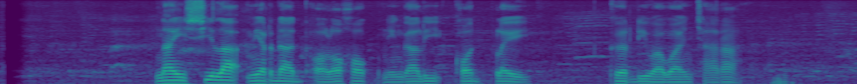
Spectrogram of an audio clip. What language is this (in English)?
Sundanese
